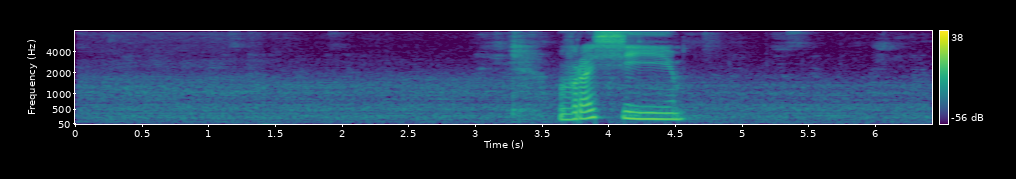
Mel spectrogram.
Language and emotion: Russian, neutral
